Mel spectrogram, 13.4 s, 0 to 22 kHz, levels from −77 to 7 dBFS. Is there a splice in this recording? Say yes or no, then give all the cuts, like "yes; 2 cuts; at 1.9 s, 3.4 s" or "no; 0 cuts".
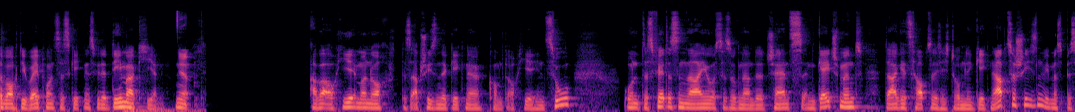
no; 0 cuts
